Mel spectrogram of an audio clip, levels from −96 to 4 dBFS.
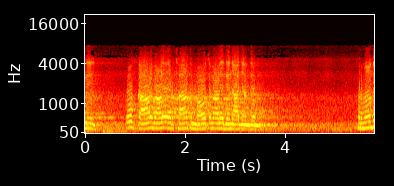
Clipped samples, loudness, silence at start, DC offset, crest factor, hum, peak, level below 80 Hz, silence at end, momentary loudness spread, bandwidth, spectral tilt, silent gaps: under 0.1%; -20 LUFS; 0 s; under 0.1%; 12 dB; none; -10 dBFS; -50 dBFS; 0 s; 18 LU; 7.8 kHz; -7 dB/octave; none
